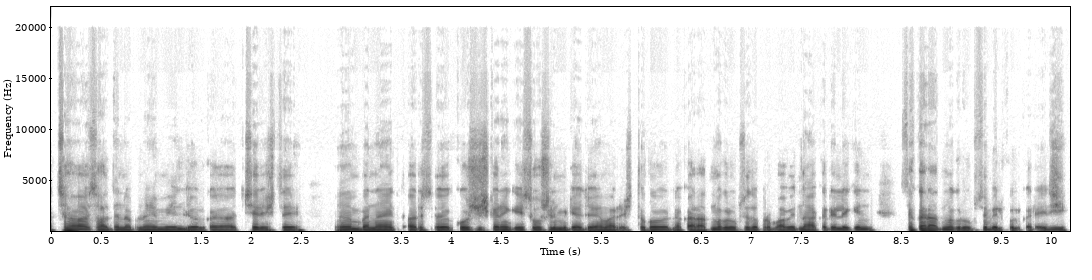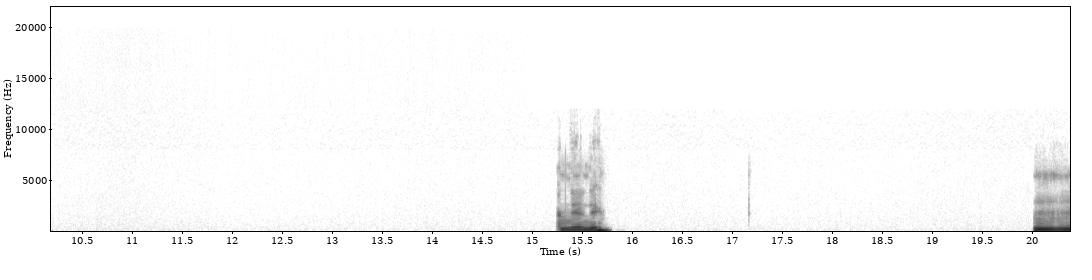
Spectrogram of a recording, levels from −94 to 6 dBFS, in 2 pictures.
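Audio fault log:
3.99–4.03 s and 15.31–15.35 s, short concealed packet loss: each time about 20 ms of the call arrived too late to decode, so the receiver bridged the hole by carrying the previous sound forward, then blended back into real audio, leaving a brief smear.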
